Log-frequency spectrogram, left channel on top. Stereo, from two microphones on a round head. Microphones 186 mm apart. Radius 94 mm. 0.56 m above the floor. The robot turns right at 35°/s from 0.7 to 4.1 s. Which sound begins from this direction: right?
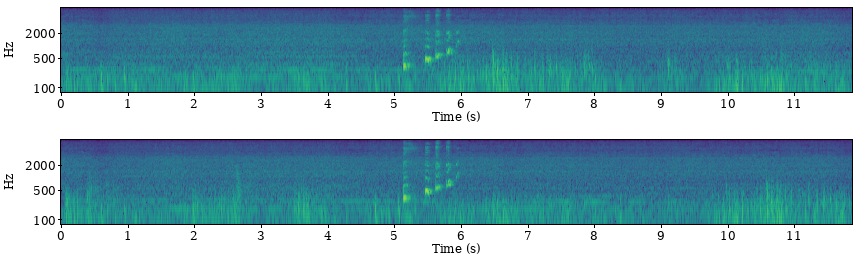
A giggle, at 5.1 s.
